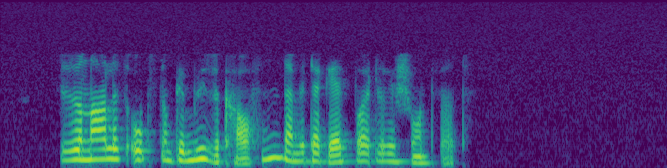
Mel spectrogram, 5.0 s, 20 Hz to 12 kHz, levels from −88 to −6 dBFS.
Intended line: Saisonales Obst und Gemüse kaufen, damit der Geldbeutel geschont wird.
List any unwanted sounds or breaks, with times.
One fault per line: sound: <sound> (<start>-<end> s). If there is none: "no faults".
no faults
